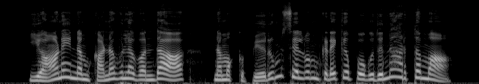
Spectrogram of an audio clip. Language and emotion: Tamil, surprised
